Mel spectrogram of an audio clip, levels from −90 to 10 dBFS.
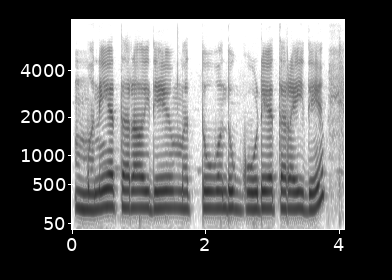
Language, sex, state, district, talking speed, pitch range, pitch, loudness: Kannada, female, Karnataka, Bidar, 115 wpm, 195-205 Hz, 200 Hz, -14 LUFS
